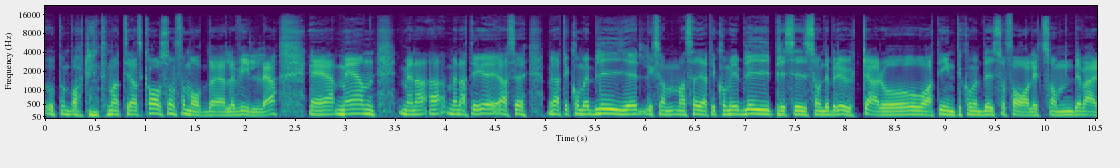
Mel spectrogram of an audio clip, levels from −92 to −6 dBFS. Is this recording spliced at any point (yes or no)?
no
